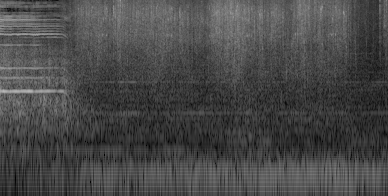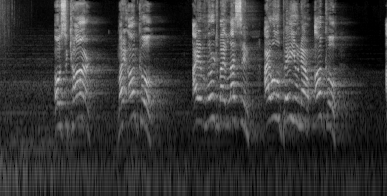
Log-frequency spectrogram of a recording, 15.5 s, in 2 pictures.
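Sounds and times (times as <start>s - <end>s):
deep steady earth rumble: 0.0s - 8.8s
sharp crackling lightning strike with a sizzling tone: 0.3s - 8.1s
speech: 8.9s - 10.9s, 11.6s - 14.6s.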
